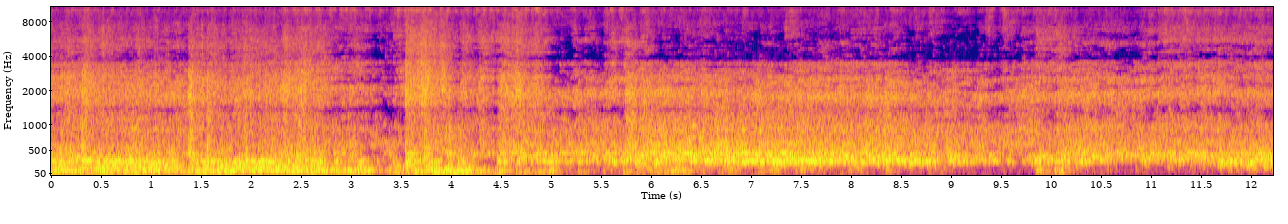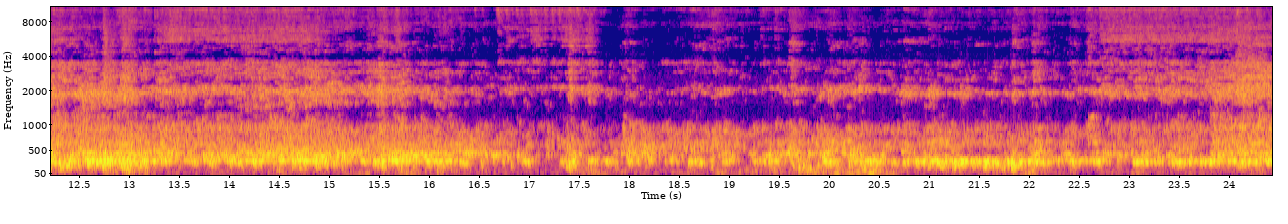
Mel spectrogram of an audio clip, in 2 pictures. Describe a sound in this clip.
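A train rumbles steadily along the tracks, heard from inside a carriage.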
